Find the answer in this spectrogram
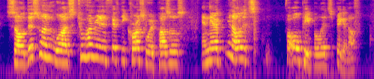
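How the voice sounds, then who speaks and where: Lively intonation marks this man's high-pitched voice at a moderate pace. Noticeable background noise runs underneath. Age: 60s. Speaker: vlogger's father. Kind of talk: casual chat.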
